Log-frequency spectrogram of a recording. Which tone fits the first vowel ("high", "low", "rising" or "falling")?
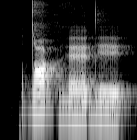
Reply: high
